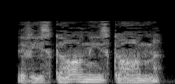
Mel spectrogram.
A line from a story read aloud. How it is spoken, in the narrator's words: Soon muttered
